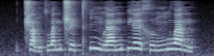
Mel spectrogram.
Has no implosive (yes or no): yes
